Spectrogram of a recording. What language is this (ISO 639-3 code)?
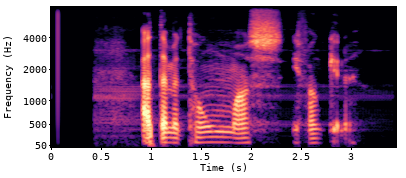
isl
